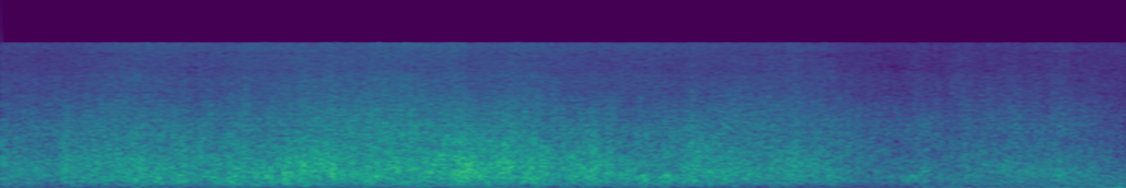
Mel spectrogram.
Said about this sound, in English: Oh, here we go. The sail is swinging round and filling out. Here's the wind. Here we go. What a relief. We're shooting through the waves, racing towards the lighthouse.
